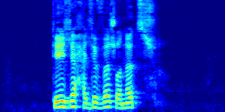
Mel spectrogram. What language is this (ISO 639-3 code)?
kbd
